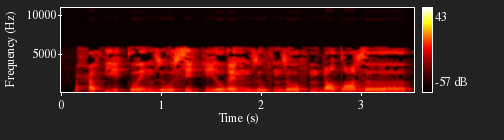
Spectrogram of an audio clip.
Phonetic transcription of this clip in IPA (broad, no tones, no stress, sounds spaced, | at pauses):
ħ ɤ f j i k o ɪ̯ n z u s i k i ʊ̯ w ɛ ŋ n z u f n z o f m b e dˤ o z ɤ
